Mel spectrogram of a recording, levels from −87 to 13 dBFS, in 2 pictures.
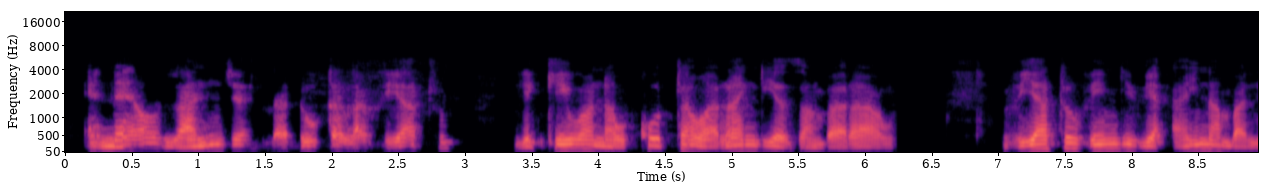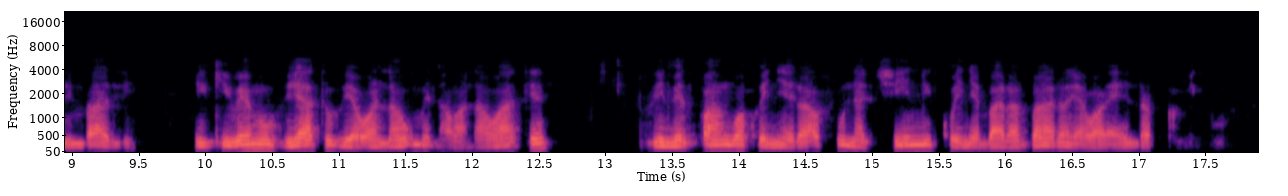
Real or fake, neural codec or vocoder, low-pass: fake; codec, 16 kHz in and 24 kHz out, 1.1 kbps, FireRedTTS-2 codec; 5.4 kHz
